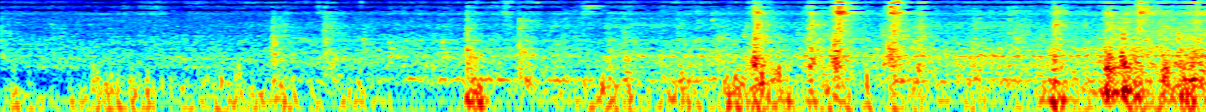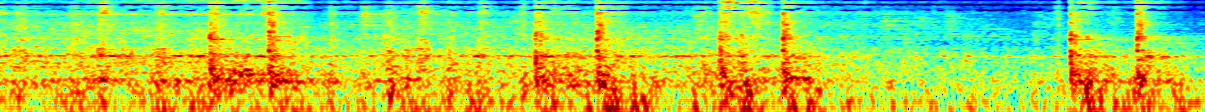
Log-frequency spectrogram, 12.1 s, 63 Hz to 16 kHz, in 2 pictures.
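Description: Island Line Class 484 electric train running by, its wheels clicking irregularly over the rails above a rumble that builds after a few seconds, with a faint steady whine joining about halfway through.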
